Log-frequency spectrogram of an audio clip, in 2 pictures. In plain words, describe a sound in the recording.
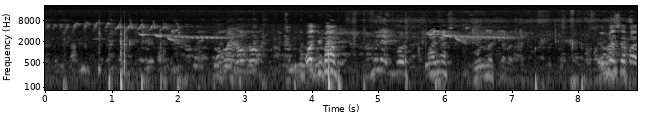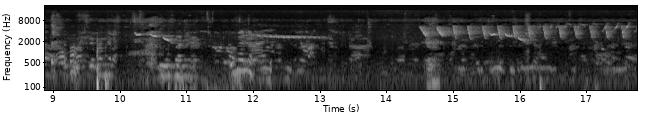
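A crowd of boys and young men chatter and call out outdoors.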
